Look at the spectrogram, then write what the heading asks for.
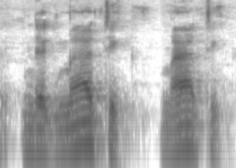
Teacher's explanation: enigmatic में माँ sound पे स्ट्रेस आएगा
